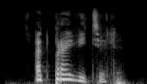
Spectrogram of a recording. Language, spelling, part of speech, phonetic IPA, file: Russian, отправитель, noun, [ɐtprɐˈvʲitʲɪlʲ], Ru-отправитель.ogg
- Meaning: sender (someone who sends)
